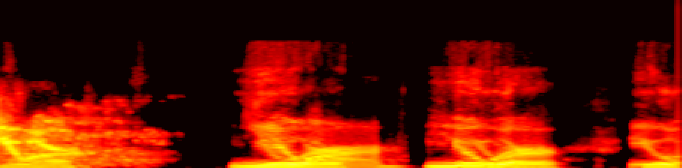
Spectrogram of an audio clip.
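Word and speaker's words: Joar: It's pronounced you are. Oh, you like it's got a U like a solid. There are no U's in No, it's J O A R. Jore.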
